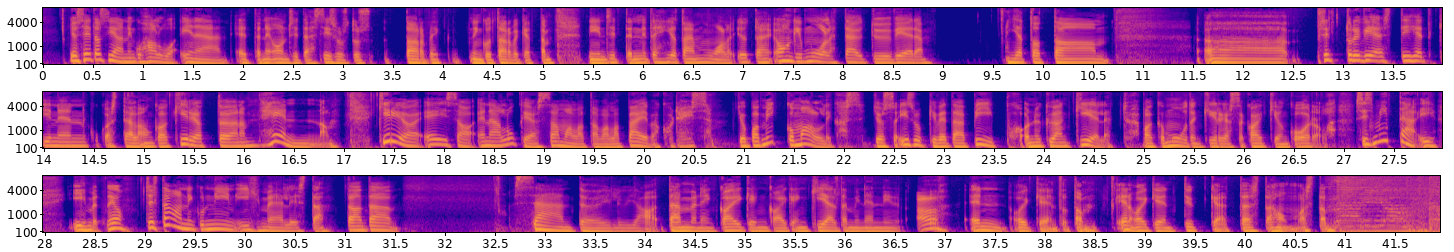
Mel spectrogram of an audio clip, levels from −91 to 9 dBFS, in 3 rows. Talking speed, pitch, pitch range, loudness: 130 wpm, 140 Hz, 125-165 Hz, -21 LUFS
